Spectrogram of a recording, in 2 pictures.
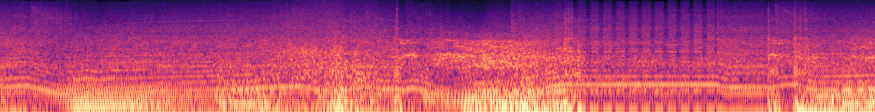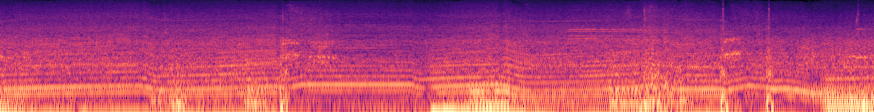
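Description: A car engine revs high and shifts through gears as it races along.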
